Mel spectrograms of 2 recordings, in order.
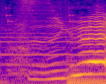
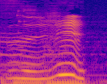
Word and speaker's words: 子曰: 你少臭盖了，子曰都念成子日，还有学问呢。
